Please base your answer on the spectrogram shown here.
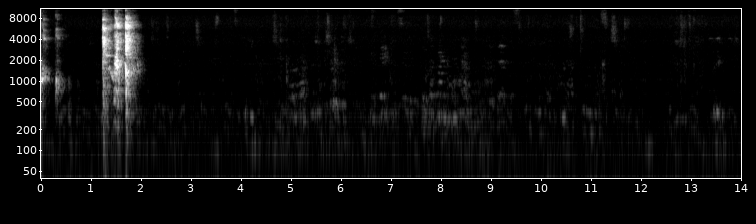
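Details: Female African grey parrot coughing while fooling around, not sick: two short raspy cough bursts at the start, then near silence with faint soft rustles.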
